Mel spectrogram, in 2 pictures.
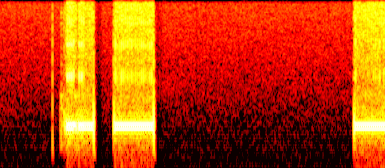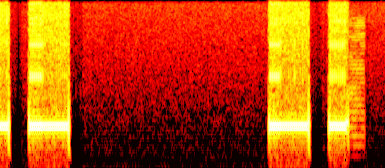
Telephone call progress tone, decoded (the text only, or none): ringback tone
